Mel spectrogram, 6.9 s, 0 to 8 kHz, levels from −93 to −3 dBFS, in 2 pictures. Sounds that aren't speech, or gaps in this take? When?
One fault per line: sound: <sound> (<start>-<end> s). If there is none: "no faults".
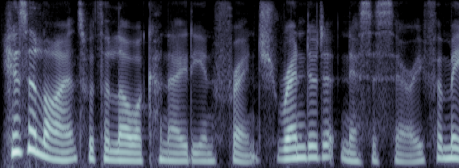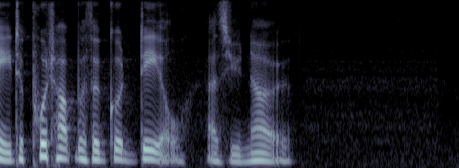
no faults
